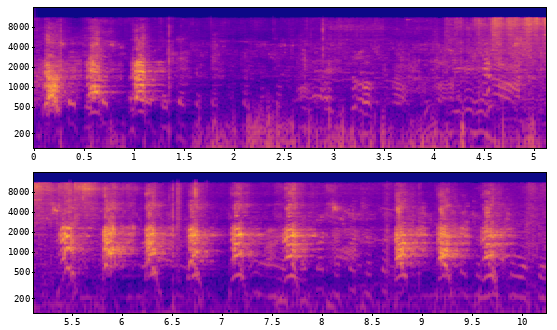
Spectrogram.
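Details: Belgian Malinois at protection training in Zumpango, State of Mexico, barking repeatedly in rhythmic bursts after a stretch of low rumbling noise and a man talking.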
